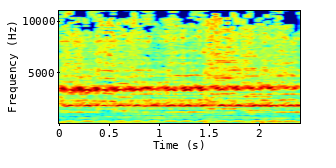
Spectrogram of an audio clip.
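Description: A male singer holding one long sung note with a steady, even vibrato over a backing track.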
